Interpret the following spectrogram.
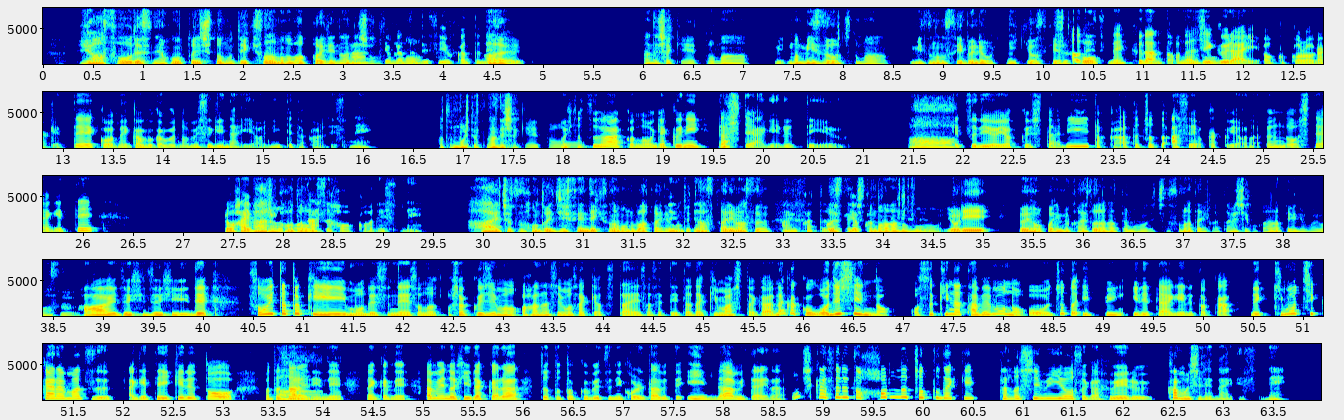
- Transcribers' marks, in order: none
- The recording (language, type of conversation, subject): Japanese, advice, 頭がぼんやりして集中できないとき、思考をはっきりさせて注意力を取り戻すにはどうすればよいですか？
- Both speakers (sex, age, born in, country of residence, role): female, 35-39, Japan, Japan, advisor; male, 20-24, Japan, Japan, user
